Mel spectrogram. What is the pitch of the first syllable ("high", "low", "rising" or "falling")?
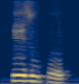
high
